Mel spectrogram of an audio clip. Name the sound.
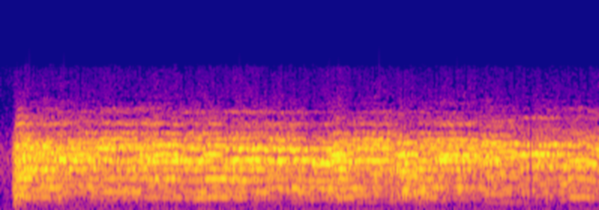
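train passing with whistle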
